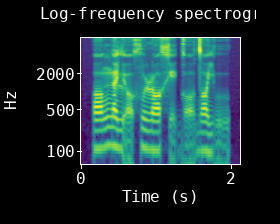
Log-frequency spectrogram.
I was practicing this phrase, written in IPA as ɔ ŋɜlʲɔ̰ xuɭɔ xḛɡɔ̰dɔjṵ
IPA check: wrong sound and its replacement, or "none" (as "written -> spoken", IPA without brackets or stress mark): none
